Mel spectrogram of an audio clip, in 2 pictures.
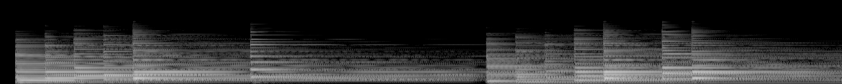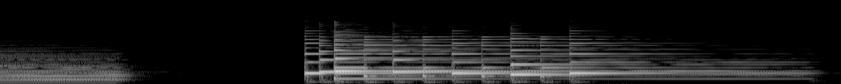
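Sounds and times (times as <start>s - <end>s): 
piano: 0.2s - 9.9s, 11.5s - 16.8s.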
